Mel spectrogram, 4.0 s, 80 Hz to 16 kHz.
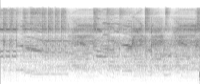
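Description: Electronic dance music leaking from Sony MDR-ZX600 on-ear headphones set close to the microphone. It sounds thin and tinny, with a steady beat and almost no deep bass.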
